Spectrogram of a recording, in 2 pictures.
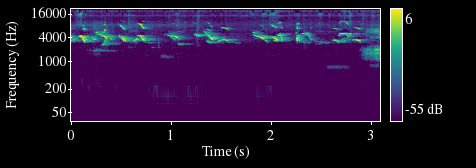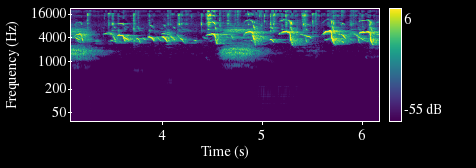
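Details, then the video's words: Chicks call together in a steady stream of high descending peeps, with two louder hoarse bursts and a faint low hum beneath. "Witty MURGI Baby "Chicks Chirping" Sound"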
